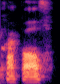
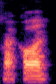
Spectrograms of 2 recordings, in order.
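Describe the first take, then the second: First: The name ends with an 'off' sound. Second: The name ends without an 'off' sound. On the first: This is the speaker's own habitual way. "but I say crack off" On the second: This is the corrected way someone else says it. "Michael always corrects me and says Krakow"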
